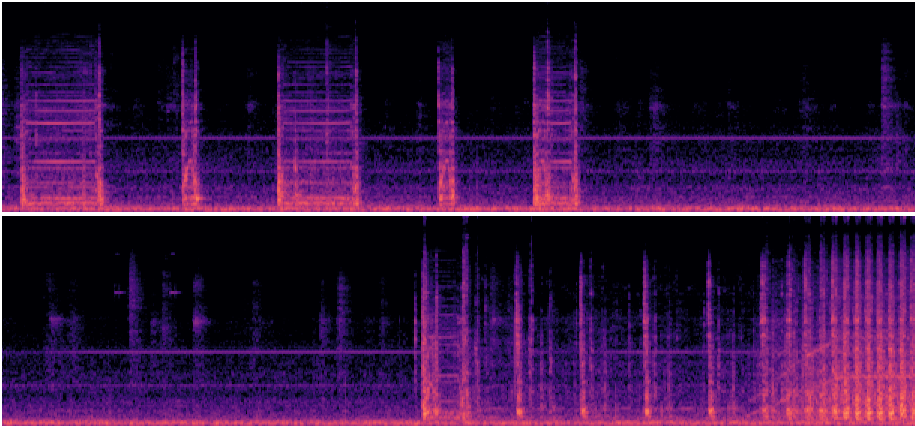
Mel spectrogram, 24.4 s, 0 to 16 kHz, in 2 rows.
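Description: A Brother SE625 embroidery machine stitching with a magnetic hoop, bursts of rapid mechanical needle chatter separated by pauses, then a long steady hum with faint tones before stitching resumes, close and alone.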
